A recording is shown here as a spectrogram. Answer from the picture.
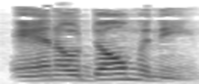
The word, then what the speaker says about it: Anno Domini: Anno Domini, very good.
